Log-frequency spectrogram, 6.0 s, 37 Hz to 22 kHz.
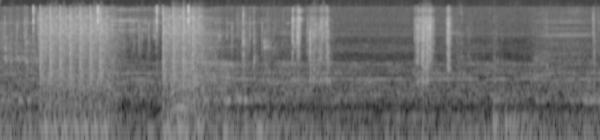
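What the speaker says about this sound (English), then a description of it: "Having a shootout with a guy with a shotgun." Shotgun blasts and gunfire ring out in a firefight in the video game DOOM 3, several sharp loud bursts at irregular intervals with clicks and mechanical clatter between them, no voices.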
